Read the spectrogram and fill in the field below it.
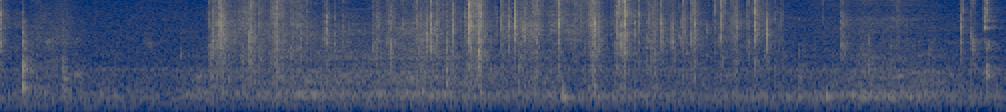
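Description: A plastic sachet crinkles as it is handled.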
